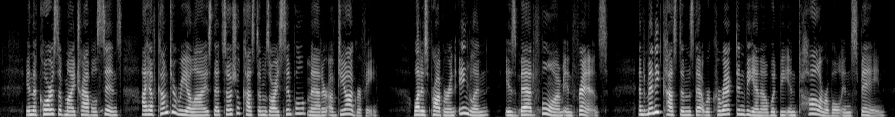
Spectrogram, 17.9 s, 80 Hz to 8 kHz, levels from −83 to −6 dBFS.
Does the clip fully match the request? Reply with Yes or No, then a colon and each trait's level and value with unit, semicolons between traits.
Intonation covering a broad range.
No: average, 4.0 semitones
